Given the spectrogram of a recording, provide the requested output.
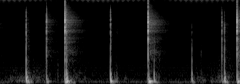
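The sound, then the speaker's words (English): Two small Japanese drinking vessels (jicaras) knocked together in a quick series of about nine dull, sharp taps in an uneven rhythm, with no clink or ring and no voices. “can't really clink a jicara. It just kind of does a tap tap.”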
